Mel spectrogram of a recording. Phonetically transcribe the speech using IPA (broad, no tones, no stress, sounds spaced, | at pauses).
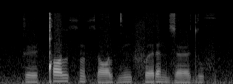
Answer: k ø ǃ ɔ l θ õ θ ɾ ɔ l d ĩ f ə ɾ ə n z œ d u f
